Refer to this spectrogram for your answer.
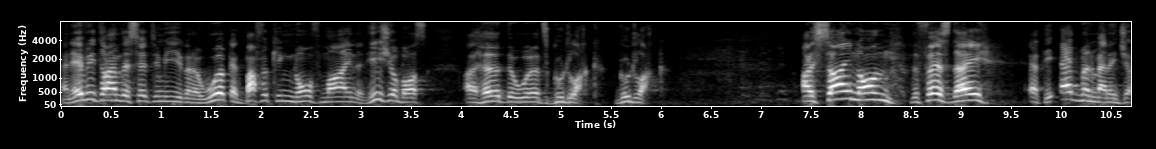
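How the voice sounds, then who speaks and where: A man with a South African accent speaks at a moderate pace and a high pitch. His intonation is lively. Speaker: safety trainer, former HR manager. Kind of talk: corporate training talk.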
